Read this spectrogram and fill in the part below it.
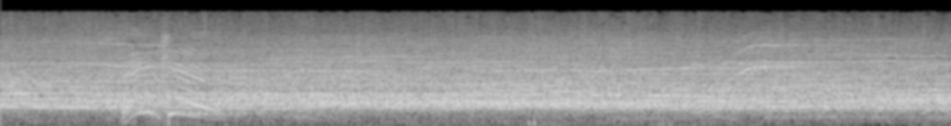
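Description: Fans in a crowd whistle shrilly.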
